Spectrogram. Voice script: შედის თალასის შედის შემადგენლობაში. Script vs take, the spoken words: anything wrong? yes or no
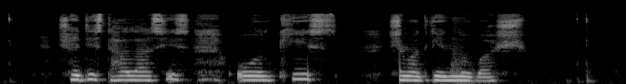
yes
